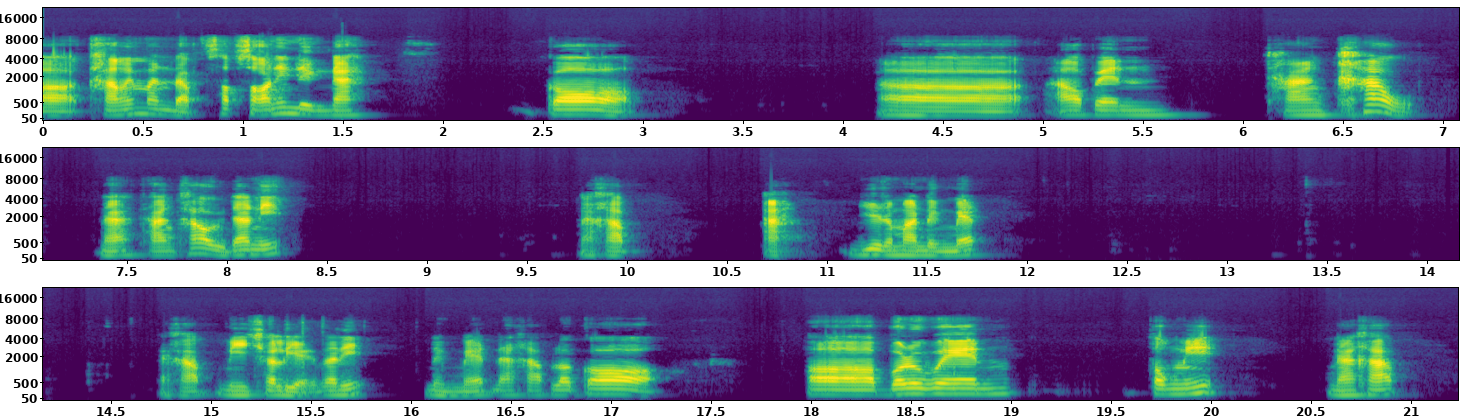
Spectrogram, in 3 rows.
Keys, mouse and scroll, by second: 0.5-0.8 scroll up 2, 4.8-5.2 scroll down 1, 5.5 scroll up 1, 6.7 middle click, 7.6-8.0 scroll up 1, 8.0 l, 9.7 click, 11.8 1, 12.0 Return, 14.2 shift+click, 15.4 space, 15.6 scroll down 1, 16.0 middle click, 16.0-16.7 scroll up 2, 16.7 scroll, 17.3 middle click, 17.6-17.9 scroll down 2, 19.8 l.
